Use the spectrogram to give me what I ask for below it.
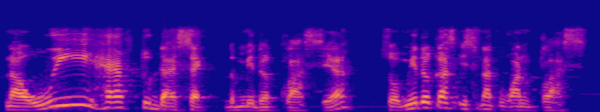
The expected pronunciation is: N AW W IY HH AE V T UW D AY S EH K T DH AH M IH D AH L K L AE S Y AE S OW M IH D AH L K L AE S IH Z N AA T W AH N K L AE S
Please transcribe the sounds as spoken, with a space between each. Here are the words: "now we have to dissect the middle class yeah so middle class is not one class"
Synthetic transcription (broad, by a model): N AW W IY HH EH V T UW D AY S EH K T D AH M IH D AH L K L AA S Y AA S OW M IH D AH L K L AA S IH S N AA T W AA N K L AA S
